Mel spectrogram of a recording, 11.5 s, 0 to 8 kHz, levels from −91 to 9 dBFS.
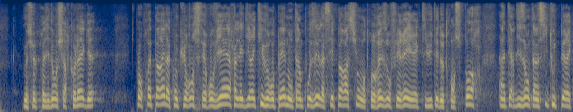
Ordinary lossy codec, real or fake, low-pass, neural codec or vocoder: none; fake; 7.2 kHz; codec, 16 kHz, 8 kbps, FunCodec, trained on LibriTTS, 25 frames a second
